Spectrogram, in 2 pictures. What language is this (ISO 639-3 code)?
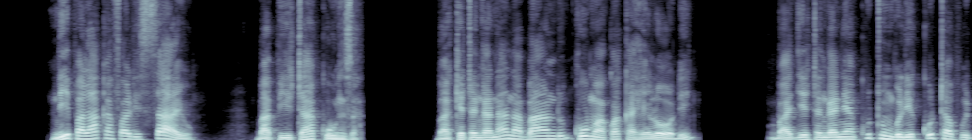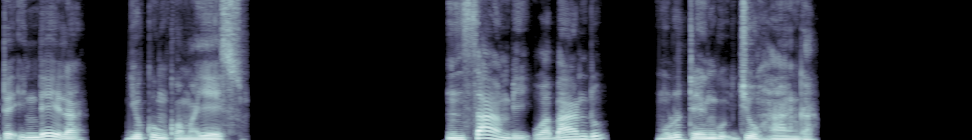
mgv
